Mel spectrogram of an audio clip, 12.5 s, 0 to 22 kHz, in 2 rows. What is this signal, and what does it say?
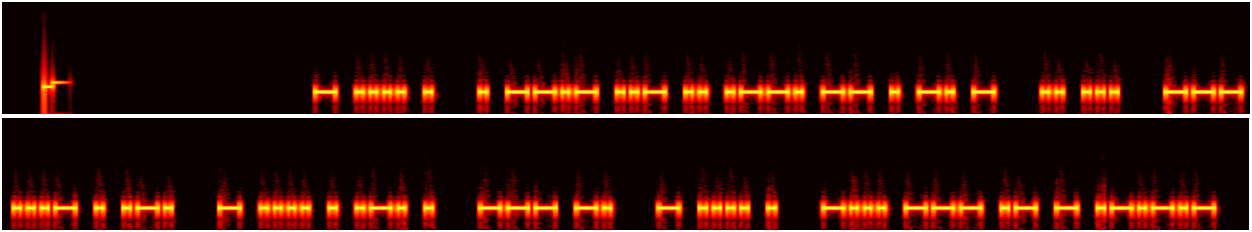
Morse code, heard as a keyed tone, about 36 wpm, 700 Hz. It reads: THE EQUIPMENT IS OVER THERE ON THE BOAT.
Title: Sentences from Top 1000 Words - Review Part 5 - 35wpm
